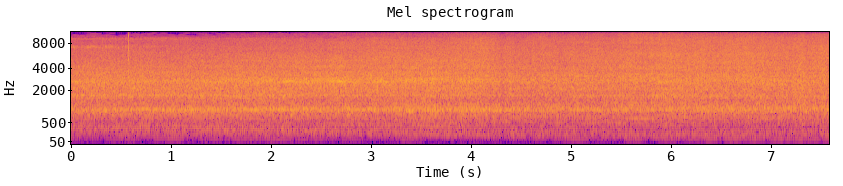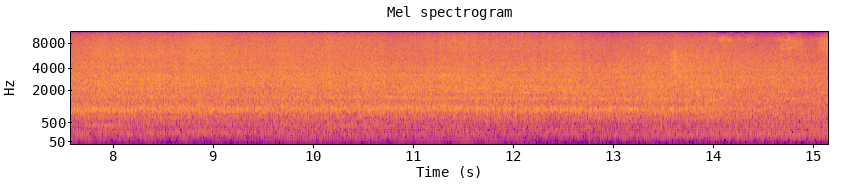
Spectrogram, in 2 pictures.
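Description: Trains running past on the tracks: a steady rolling noise with a faint, even whine.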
